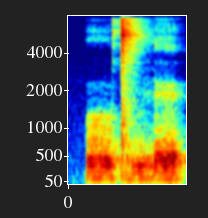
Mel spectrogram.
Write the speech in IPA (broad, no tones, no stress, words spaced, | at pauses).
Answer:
ɤːɡ͡ǀenrɛ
